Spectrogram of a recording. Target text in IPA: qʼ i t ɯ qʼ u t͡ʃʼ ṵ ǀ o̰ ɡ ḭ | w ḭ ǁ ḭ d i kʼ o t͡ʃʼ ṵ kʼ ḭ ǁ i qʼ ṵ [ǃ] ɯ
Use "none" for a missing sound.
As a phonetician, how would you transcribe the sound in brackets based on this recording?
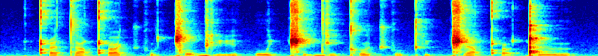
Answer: ǃ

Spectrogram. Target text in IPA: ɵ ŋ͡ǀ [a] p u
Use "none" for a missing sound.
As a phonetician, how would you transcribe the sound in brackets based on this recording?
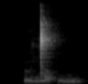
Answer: a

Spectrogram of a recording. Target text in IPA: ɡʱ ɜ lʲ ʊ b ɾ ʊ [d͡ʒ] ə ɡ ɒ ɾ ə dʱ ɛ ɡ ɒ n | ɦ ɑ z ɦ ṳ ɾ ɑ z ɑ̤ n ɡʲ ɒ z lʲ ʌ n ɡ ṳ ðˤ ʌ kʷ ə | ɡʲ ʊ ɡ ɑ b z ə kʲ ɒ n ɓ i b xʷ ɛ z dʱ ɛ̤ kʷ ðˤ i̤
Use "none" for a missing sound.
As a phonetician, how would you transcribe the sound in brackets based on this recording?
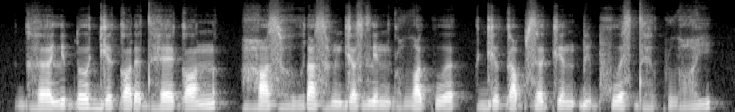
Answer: ɡʲ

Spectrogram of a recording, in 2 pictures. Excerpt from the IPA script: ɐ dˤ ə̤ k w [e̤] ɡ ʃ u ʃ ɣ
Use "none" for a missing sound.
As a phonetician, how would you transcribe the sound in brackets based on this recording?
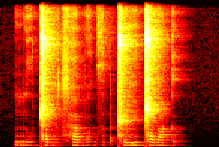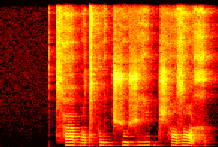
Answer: i̤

